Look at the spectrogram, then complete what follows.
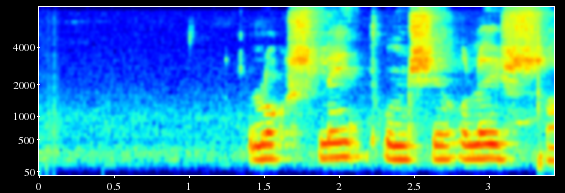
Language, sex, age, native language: Icelandic, male, 8, Icelandic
